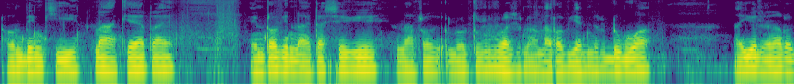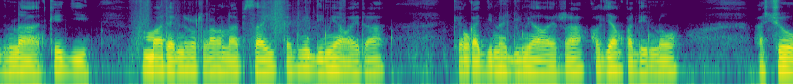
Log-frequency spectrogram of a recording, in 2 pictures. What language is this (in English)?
Masai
